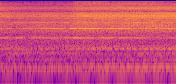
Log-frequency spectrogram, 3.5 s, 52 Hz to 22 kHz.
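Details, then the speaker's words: 2x72 belt grinder switched on after moving the table, no tracking adjustment needed: even high whir with steady tones, no knocking, catching or grinding; runs smoothly, normal. "I'm going to turn it on oh look I don't have to adjust it stay perfect runs perfect it's in place where I need it"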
